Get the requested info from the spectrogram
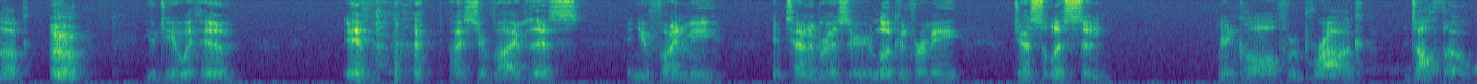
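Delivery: hurt, woozy, halting orc voice, words broken up. A hurt orc lying on the ground speaks up, hurt, woozy orc. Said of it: "Orcish man is down on the ground. Clearly hurt. Still kind of woozy from his drugs and whatnot. / Lost a horn, broke my left arm, my left leg. / the orc gentleman realized this is the [name]. / as he'".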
